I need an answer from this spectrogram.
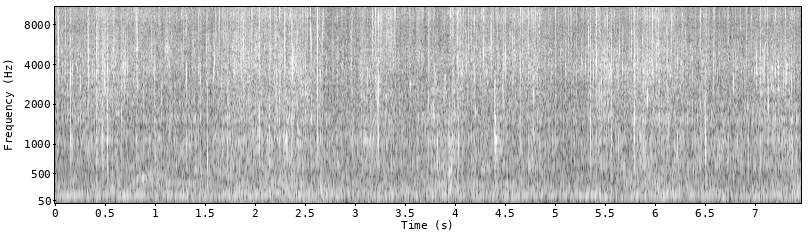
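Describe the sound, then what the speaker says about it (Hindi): Fish shallow frying in oil over a medium flame for a fish karahi, a continuous dense sizzle and crackle close up with no talking. "मैं इसको मीडियम फ्लेम पे शैलो फ्राई कर लूँगी।"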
